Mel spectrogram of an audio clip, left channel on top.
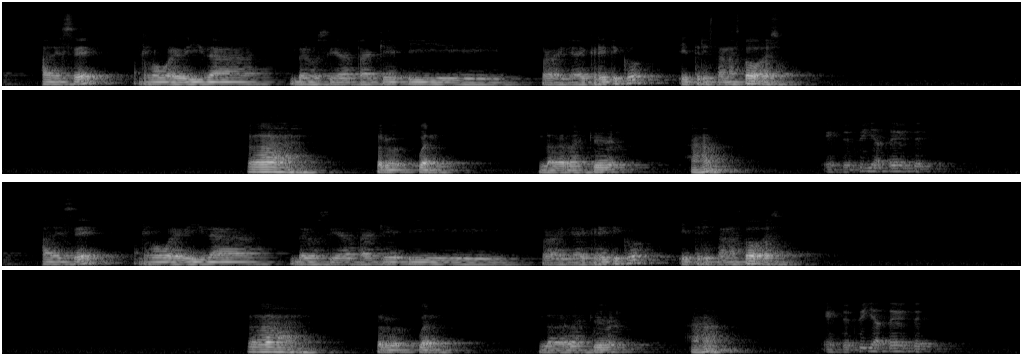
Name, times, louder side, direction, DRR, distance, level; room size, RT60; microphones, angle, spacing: voice 1, 0.4-0.9 1.4-2.5 2.9-5.0 5.4-6.4 6.8-7.8 12.6-13.2 13.9-14.6 15.6-16.3 17.1-17.4, left 2 dB, 35° left, 5 dB, 0.4 m, -29 dB
voice 2, 16.1-16.4 17.0-17.4 18.4-19.4, equal, 30° right, 4 dB, 0.5 m, -41 dB
4.3 x 2.8 x 2.7 m, 0.80 s
head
